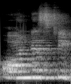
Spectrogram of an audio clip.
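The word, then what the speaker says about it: honesty: Next ऑनेस्टी सी एच यहां पे ये जो एच है ये साइलेंट है। इसको ऑनेस्टी बोलते हैं।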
